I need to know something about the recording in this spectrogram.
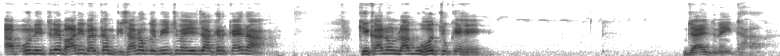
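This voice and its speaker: Middle-aged host, high bright voice, earnest, repeats his warnings. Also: normal speed. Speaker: farming channel host. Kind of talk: impassioned commentary to farmers.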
